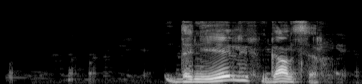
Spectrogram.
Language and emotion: Russian, positive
